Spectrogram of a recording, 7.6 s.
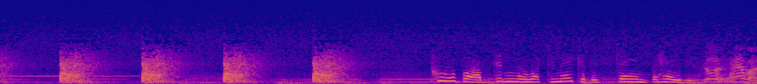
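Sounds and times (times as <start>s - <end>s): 
gunshots from a gun fired at a tree: 0.0s - 3.7s
speech: 4.4s - 7.5s.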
